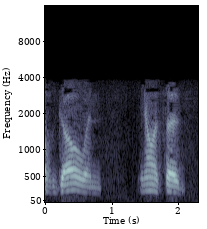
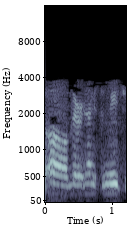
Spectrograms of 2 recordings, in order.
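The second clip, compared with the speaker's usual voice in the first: hoarse, rasping voice, a touch high; 8 semitones higher than usual. Retelling meeting a wrestler named Luna: imitating Luna's raspy voice. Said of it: "had that graspy voice".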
